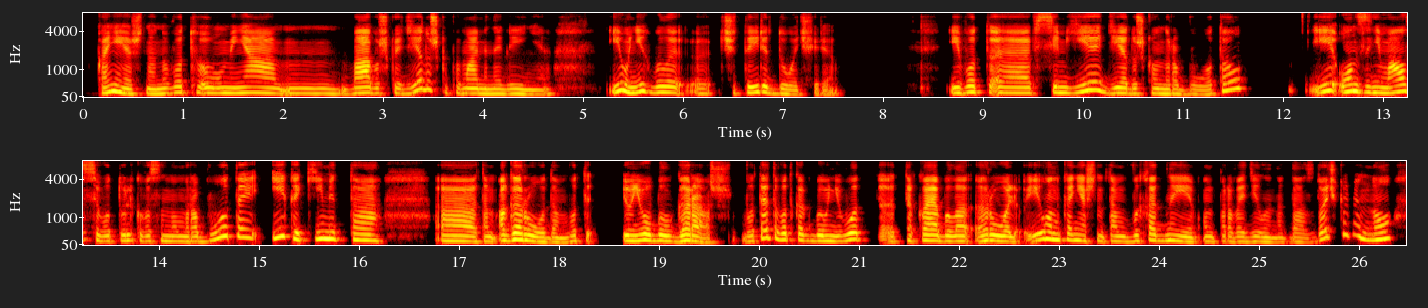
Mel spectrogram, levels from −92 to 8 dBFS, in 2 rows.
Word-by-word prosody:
Конечно. 170 -7 +2
Но 165 +2 -1
вот 200 +3 -5
у 180 0 -1
меня, 185 0 +1
м, 165 0 -4
бабушка, 175 +2 +1
дедушка 245 - -2
по 170 0 -10
маминой 160 -2 0
линии, 150 -1 -3 0.5
и 235 +6 +2
у 250 - +5
них 215 +4 +2
было, 200 +1 +1
э, 160 -2 -6
4 195 +4 0
дочери. 150 -4 -6 1.1
И 185 0 +1
вот, 210 +2 -1
э, 185 -2 +1
в 175 - -11
семье 200 +10 +1
дедушка, 170 -4 0
он 160 -1 0
работал, 155 - -4 0.6
и 245 +4 +2
он 235 +3 +4
занимался, 205 +2 +1
вот, 175 -1 -6
только 195 +1 -4
в - - -8
основном 175 -1 -3
работой 295 - -1
и 305 +4 +4
какими-то, 225 - +2 0.5
а, 180 -2 +2
там, 160 -3 -3
огородом. 175 -9 +4
Вот, 180 +1 -7 0.4
и 190 - +4
у - - +3
него 200 +2 +5
был 190 -2 +2
гараж. 165 -7 +1
Вот 175 +9 -6
это 275 -2 +1
вот, 225 -1 0
как 205 -4 -3
бы, 185 - +1
у 185 - 0
него 185 +7 +3 0.2
т 165 - -5
такая 195 +1 +5
была, 175 -1 0
э, 175 +4 0
роль. 180 -5 +2
И - - 0
он, 235 -2 +4
конечно, 205 -5 0
там, 170 -2 -4
выходные 185 -3 0
он 165 -2 -5
проводил 165 -1 -4
иногда 145 +1 -8
с 140 - -15
дочками, 320 - -2
но 230 +5 +1
185 Hz, 155 wpm, -23 LUFS, 165-210 Hz, 1.1 s, у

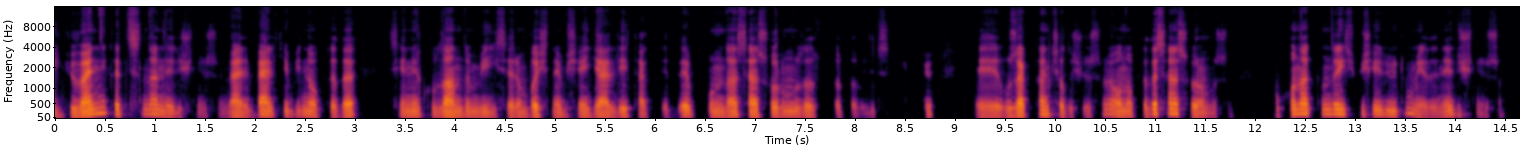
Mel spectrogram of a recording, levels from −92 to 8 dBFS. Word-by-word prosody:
güvenlik 135 +10 +4
açısından 150 -1 0
ne 100 -3 -2
düşünüyorsun? 95 - -18
Yani, 110 -2 0
belki, 135 -1 +2
bir 135 +1 -6
noktada, 120 -1 +1 0.3
senin 125 0 -2
kullandığın 125 0 +2
bilgisayarın 110 -1 -4
başına 115 0 0
bir - - -17
şey 115 0 -3
geldiği 110 0 +1
takdirde 105 +6 -3
bundan 120 +2 +1
sen 125 -2 +3
sorumlu 130 0 -2
da 110 -3 0 0.2
tutulabilirsin 95 +2 -17
çünkü, - - -12 0.4
eee, 105 0 -2
uzaktan 125 +5 +3
çalışıyorsun 110 - -7
ve - - -2
o 130 -3 +3
noktada 130 +5 +2
sen 165 0 +3
sorumlusun. 95 - -4 0.4
Bu 110 - -14
konu 150 +5 +4
hakkında 160 -1 +2
hiçbir 150 -3 +1
şey 140 0 -1
duydun 140 +5 -2
mu 160 - -3
ya 95 -3 -6
da 95 - -9
ne 135 +5 -1
düşünüyorsun? 90 -11 -16
125 Hz, 170 wpm, -28 LUFS, 110-140 Hz, 0.4 s, güvenlik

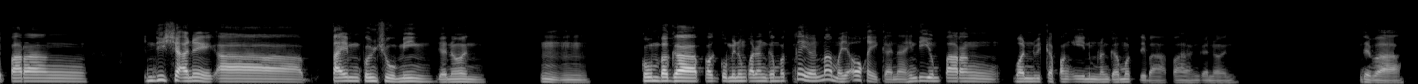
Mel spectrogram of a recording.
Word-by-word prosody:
parang 145 -2 +1 0.6
hindi 175 +4 -1
siya 155 -3 +4
ano, 170 - +1
eh, 135 -4 0
ah, 135 -3 +2 0.3
time 160 +1 +4
consuming 145 -4 0
gano'n, 115 -2 -3 0.5
mm. 105 -4 -7 0.5
Kumbaga 165 -2 +7
'pag 155 -1 -3
uminom 160 0 0
ka 160 - -1
ng 160 0 0
gamot 165 +2 -4
ngayon, 195 -9 +1
mamaya 190 -4 -2
okey 135 -6 -6
ka 115 0 -7
na, 120 - -6
hindi 155 +6 -4
'yung 155 0 -2
parang 140 -5 -1 0.2
1 140 0 0
week 140 0 -7
ka - - -5
pang 125 -1 -7
iinom 125 -1 -5
ng 115 0 -7
gamot, 120 +1 -5
'di - - -12
ba, 90 -1 -12
parang 95 0 -13
gano'n. 90 -1 -14 1.2
Di 115 -2 -5
ba? 90 -2 -4
140 Hz, 155 wpm, -23 LUFS, 120-155 Hz, 1.2 s, Kumbaga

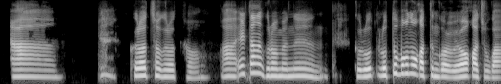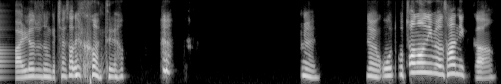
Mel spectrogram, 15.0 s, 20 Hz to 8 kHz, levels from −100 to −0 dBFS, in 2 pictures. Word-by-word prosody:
아. 205 -2 -1 1.1
그렇죠, 230 -1 +1
그렇죠. 180 -3 -6 0.2
아 215 +1 -2
일단은 295 +1 +1
그러면은 215 -3 -2 0.4
그 205 - -5
로 215 +2 +2
로또 235 +5 0
번호 285 0 +4
같은 230 -2 +2
걸 200 -2 +1
외워 205 +3 +5
가지고 190 -4 0 0.3
알려주는 205 +3 -1
게 180 - -7
최선일 235 +5 0
것 - - -6
같아요. 210 -4 -1 2.7
네. 215 -6 -2 0.8
네 220 -2 -1
오 225 +5 0
오천원이면 320 0 +5
사니까. 235 -11 +1
215 Hz, 205 characters per minute, -22 LUFS, 200-235 Hz, 2.7 s, 외워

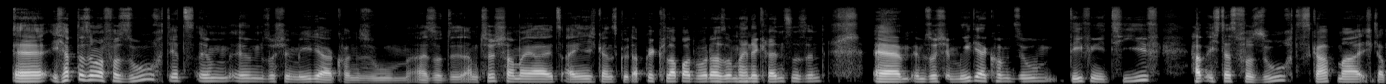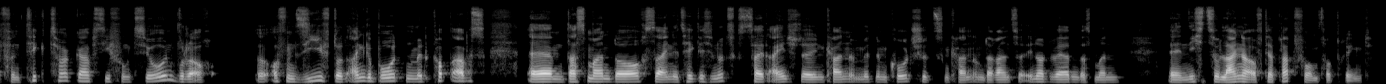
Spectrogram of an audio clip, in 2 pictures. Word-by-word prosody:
Äh, 140 +1 +8
ich 150 - -3
habe 195 +1 +4
das 220 -2 +3
immer 200 -3 +7
versucht 175 - -4
jetzt 165 -1 -3
im 150 0 -2
im 145 -1 -3
Social-Media-Konsum, 105 -7 -3
also, 105 0 -5
d 115 +3 -8
am 115 - -5
Tisch 155 0 -4
haben 135 -1 +1
wir 130 - +3
ja 125 -1 +6
jetzt 125 - -2
eigentlich 125 +1 0
ganz 125 -1 -3
gut 120 - -3
abgeklappert, 145 -1 +2
wo 135 +1 +1
da 140 -1 +7
so 140 +2 +2
meine 140 0 +2
Grenzen 140 +2 -1
sind. 145 +3 -8 0.5
Ähm, 125 -1 +8
im 130 0 -4
Social-Media-Konsum 145 +2 -2
definitiv 145 +7 -4 0.3
habe 140 - +5
ich 145 - -5
das 145 -1 +2
versucht. 130 - -4
Es - - -8
gab 130 +3 +3
mal 125 -1 +4
ich - - -10
glaube 115 - -3
von 110 -2 -9
TikTok 175 +1 -7
gab's 145 -2 -2
die - - -8
Funktion, 145 - -4
wurde - - +2
auch, - - -5 0.4
äh, - - -6
offensiv 145 - -5
dort 130 - 0
angeboten 160 -1 -1
mit 135 0 -5
Pop-Ups, - - 0 0.4
ähm, 125 0 +8
dass 125 0 +2
man 130 -2 +1
doch 125 +1 +5
seine 120 -1 +1
tägliche 135 0 -7
Nutzungszeit 145 -4 -1
einstellen 115 -2 -1
kann 115 +1 -2
und - - -9
mit 120 0 -9
'nem 115 -2 -9
Code 135 +2 -3
schützen - - -8
kann, 105 +1 -5
um 110 -1 -10
daran 110 0 -1
zu - - -10
erinnert 130 -2 -3
werden, 115 0 0
dass - - -8
man, 110 0 -8 0.5
äh, 105 -1 0
nicht 125 +4 -5
zu 125 - 0
lange 115 +4 +5
auf - - 0
der - - -1
Plattform - - -3
verbringt. 90 +1 -11
130 Hz, 180 wpm, -23 LUFS, 120-150 Hz, 0.5 s, Äh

